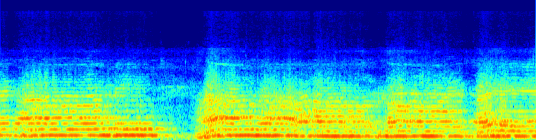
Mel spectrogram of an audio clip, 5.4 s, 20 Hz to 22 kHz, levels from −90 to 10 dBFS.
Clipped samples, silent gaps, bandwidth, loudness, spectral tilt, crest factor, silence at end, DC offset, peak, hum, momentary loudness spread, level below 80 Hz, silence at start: under 0.1%; none; 3.7 kHz; -13 LUFS; -12 dB/octave; 10 dB; 0 s; under 0.1%; -2 dBFS; none; 4 LU; -42 dBFS; 0 s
